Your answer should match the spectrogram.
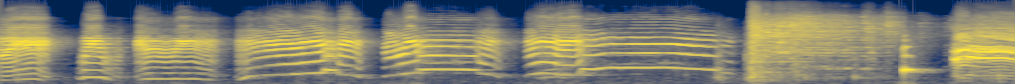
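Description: A run of loud, nasal, quacking calls suddenly gives way to a sharp crash of shattering glass as a decoy duck flies through a window, a bright, noisy burst lasting about a second before the calls resume.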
